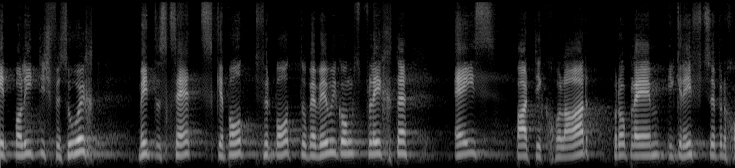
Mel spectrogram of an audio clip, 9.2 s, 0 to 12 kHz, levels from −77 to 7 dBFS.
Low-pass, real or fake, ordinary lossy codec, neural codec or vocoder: none; fake; none; codec, 24 kHz, 0.9 kbps, DualCodec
